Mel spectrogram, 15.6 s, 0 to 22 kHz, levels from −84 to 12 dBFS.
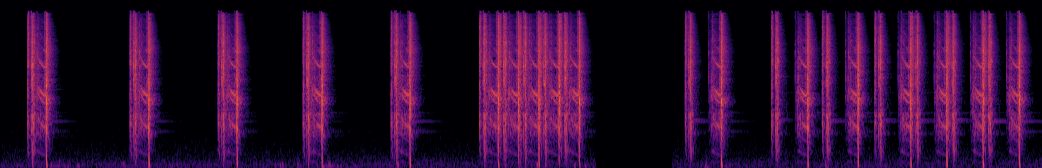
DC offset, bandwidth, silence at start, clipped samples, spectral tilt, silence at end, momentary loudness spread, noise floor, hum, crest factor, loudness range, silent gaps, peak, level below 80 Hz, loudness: under 0.1%; 17 kHz; 0.4 s; under 0.1%; 1 dB/octave; 0.25 s; 11 LU; -68 dBFS; none; 26 dB; 4 LU; 8.95-10.06 s; 0 dBFS; -56 dBFS; -22 LUFS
